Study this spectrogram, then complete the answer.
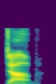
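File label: "dub", English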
